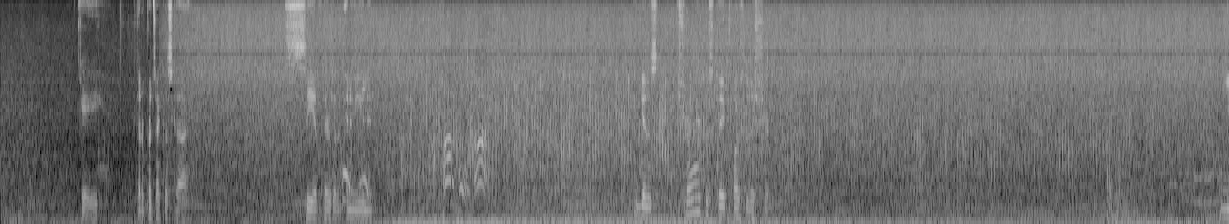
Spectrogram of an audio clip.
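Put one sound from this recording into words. Water churns and splashes around a surfacing submarine.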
